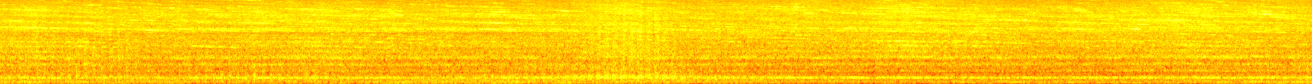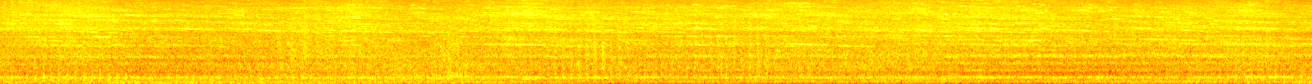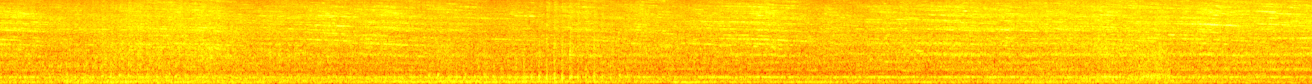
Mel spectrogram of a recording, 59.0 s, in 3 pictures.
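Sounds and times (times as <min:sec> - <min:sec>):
train wheels rolling on rail: 0:00.0 - 0:59.0
wheel squeals: 0:41.3 - 0:59.0.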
